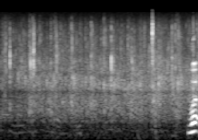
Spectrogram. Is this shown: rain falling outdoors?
no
